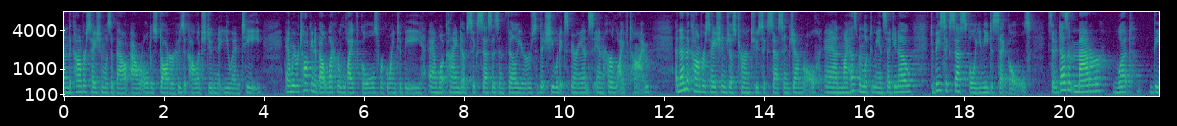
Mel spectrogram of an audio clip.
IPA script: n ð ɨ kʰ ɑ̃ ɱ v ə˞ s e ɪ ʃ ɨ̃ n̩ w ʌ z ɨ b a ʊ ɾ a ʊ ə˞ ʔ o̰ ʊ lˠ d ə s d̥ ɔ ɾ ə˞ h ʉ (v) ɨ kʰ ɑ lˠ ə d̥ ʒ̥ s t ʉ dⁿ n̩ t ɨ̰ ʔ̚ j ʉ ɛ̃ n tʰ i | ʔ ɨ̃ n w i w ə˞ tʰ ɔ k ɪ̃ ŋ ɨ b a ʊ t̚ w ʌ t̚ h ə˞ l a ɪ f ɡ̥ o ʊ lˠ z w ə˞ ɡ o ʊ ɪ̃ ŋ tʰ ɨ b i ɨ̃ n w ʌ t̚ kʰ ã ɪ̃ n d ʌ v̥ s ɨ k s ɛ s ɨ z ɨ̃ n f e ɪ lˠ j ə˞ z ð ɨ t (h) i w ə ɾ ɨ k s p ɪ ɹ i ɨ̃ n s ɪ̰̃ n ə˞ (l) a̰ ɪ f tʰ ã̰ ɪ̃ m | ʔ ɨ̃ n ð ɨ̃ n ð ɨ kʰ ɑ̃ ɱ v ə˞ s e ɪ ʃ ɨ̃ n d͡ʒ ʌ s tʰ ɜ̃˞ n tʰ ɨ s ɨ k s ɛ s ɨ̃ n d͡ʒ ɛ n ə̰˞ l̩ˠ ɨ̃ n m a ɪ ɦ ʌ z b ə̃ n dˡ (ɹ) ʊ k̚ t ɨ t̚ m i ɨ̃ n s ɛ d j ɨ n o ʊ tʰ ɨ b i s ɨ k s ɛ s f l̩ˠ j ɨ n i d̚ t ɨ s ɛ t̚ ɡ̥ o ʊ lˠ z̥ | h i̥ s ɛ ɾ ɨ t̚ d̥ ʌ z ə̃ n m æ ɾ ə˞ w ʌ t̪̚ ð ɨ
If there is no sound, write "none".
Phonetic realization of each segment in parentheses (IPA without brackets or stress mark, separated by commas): z, ʃ, l, l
